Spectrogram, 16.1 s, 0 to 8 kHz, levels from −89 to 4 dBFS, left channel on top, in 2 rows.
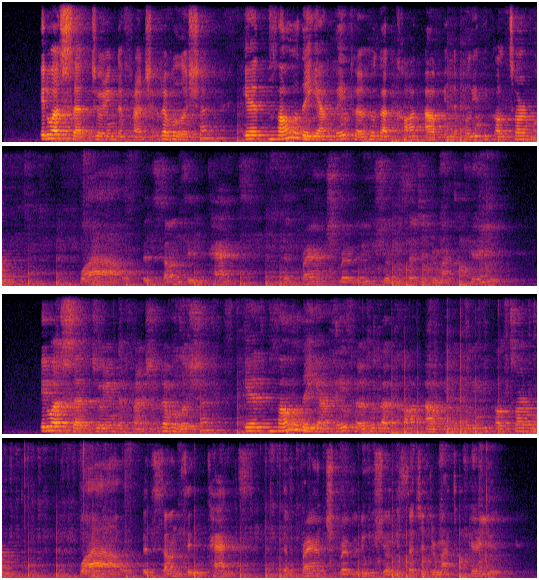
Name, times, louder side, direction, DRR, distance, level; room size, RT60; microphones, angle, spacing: voice 1, 0.6-3.2 3.6-8.2, left 3 dB, 50° left, 6 dB, 0.7 m, -24 dB
Writing, 0.7-15.4, right 1 dB, 60° right, 1.1 m, -37 dB
voice 2, 9.2-11.8 12.2-14.7 15.0-15.4, right 4 dB, 80° right, 6 dB, 0.9 m, -32 dB
13.5 x 5.2 x 4.0 m, 1.3 s
head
